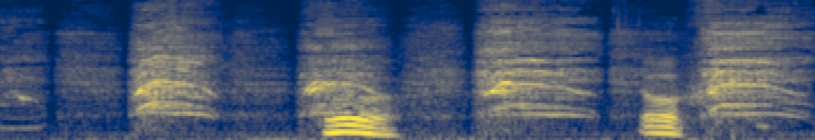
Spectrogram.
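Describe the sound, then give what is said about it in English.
A voice imitates a film character's laugh, which is made by breathing in: several exaggerated gasping, wheezy inhaled whoops in quick succession, loud, with pitch sliding up and down on each breath. “Now, if anybody's wondering why we keep doing the weird breathing in, one of the barbarians does that.”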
